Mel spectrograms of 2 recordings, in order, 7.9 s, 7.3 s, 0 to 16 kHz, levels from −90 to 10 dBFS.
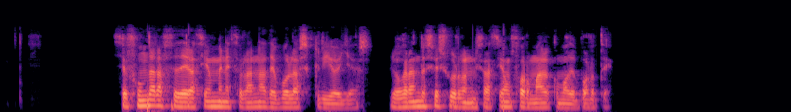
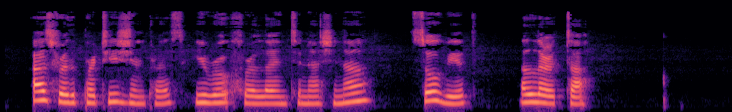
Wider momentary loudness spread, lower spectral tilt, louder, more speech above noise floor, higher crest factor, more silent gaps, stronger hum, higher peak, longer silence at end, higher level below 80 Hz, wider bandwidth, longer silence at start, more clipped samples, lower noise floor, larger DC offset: about the same, 8 LU vs 10 LU; first, -7 dB/octave vs -4.5 dB/octave; about the same, -19 LUFS vs -19 LUFS; first, over 72 dB vs 58 dB; about the same, 18 dB vs 18 dB; first, 3.73-3.88 s vs none; neither; about the same, -2 dBFS vs -2 dBFS; first, 1.8 s vs 1.45 s; first, -50 dBFS vs -68 dBFS; second, 7.4 kHz vs 11.5 kHz; first, 1.15 s vs 0.3 s; neither; first, under -90 dBFS vs -76 dBFS; neither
